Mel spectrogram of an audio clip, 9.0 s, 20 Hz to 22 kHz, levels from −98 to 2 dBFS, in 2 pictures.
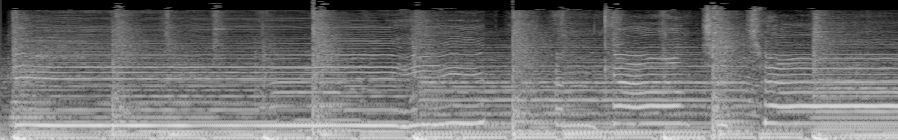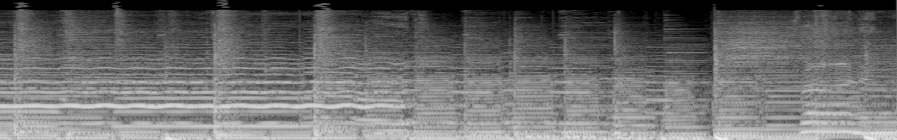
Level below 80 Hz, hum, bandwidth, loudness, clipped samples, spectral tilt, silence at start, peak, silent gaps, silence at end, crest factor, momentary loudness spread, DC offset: -22 dBFS; none; 18 kHz; -15 LUFS; under 0.1%; -6.5 dB/octave; 0 s; 0 dBFS; none; 0 s; 14 dB; 4 LU; under 0.1%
